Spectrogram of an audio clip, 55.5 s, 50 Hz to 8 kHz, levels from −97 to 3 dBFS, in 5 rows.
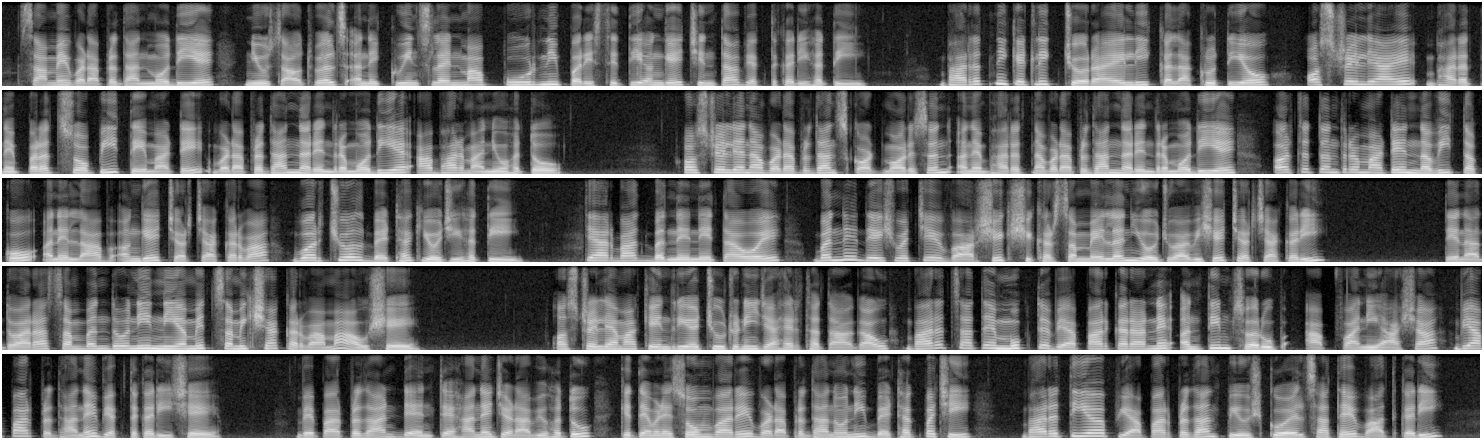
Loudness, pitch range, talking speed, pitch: -16 LUFS, 170-230 Hz, 120 wpm, 195 Hz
